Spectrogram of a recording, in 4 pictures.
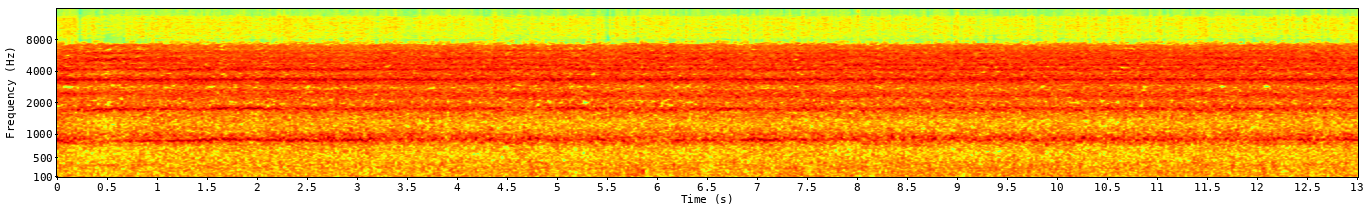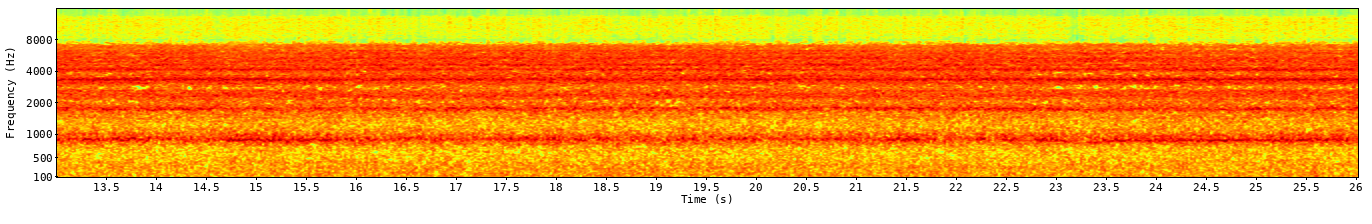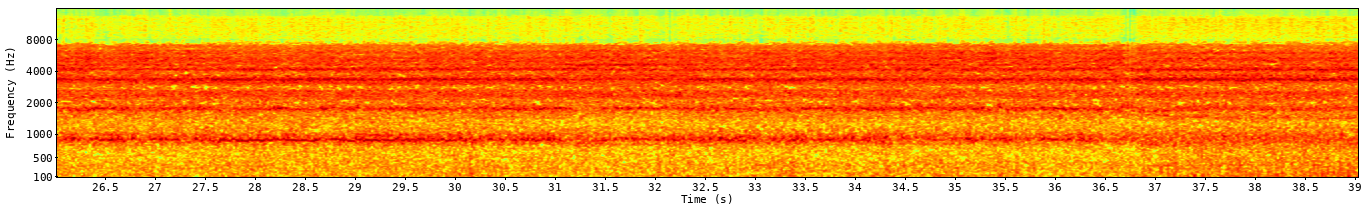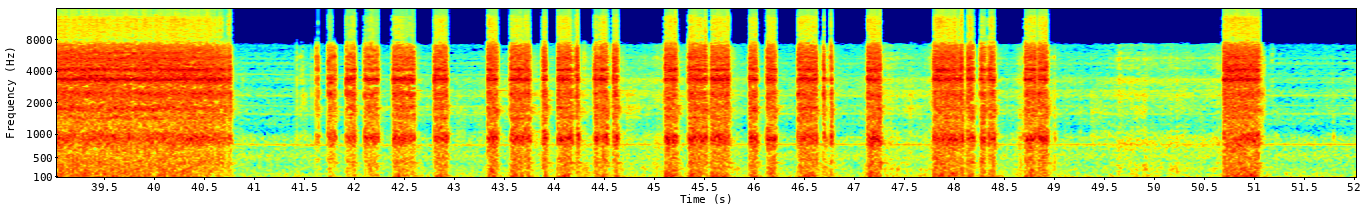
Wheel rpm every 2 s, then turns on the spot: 230, 230, 230, 230, 230, 230, 230, 230, 230, 230, 230, 230, 230, 240, 230, 230, 230, 230, 220, 210, 40, 20, 20, 20, 10, 10.
42-52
